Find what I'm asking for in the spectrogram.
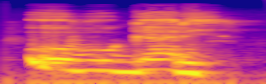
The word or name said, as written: ubugari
